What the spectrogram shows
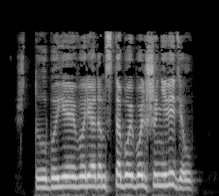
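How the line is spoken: Hissed through teeth. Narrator (Russian): процедил некромант

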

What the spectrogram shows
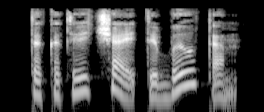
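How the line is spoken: Insistent but level, calm. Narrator (Russian): Гарольд повторил с нажимом, но очень ровно и спокойно

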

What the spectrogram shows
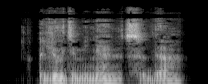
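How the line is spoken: Quiet question. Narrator (Russian): тихо спросил я

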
